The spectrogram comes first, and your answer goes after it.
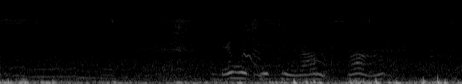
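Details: Five-week-old Small Munsterlander puppies from Jig's litter at Gosch Kennels whimper in a run of high, wavering whines through the second half, each bending up and down, over low thumping footsteps and rustling.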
